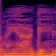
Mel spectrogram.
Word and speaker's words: Miyagi: Is that how you pronounce it? – Mr. Miyagi. – Mr. Miyagi. – Karate Kid.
